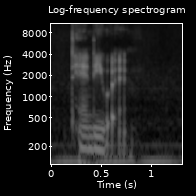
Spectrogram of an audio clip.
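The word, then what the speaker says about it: Thandiwe: will say it right tandy way handy way it sounds like candy way uh the circle is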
